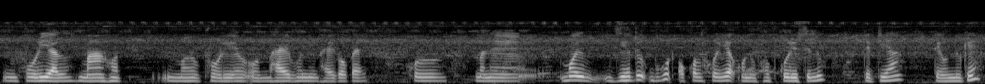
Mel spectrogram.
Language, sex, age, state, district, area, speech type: Assamese, female, 45-60, Assam, Nagaon, rural, spontaneous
